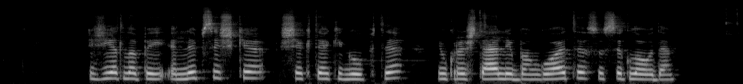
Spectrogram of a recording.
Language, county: Lithuanian, Klaipėda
